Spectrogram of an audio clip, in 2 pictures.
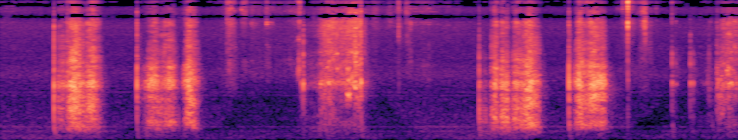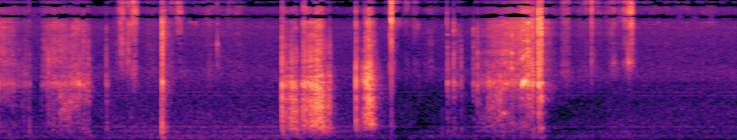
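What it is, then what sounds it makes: Plastic magnetic drawing board. A yellow plastic stylus writes on the screen of a hand-held blue and pink plastic magnetic drawing board, and a fingertip pushes its plastic eraser slider. Short, irregular bursts of dry, raspy scratching come and go with quiet gaps between them. Each stroke is bright and papery, centered in the upper midrange, with almost no low end.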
